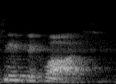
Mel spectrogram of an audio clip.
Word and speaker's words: Sinterklaas: See, that's how you pronounce it in Dutch, Sinterklaas.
